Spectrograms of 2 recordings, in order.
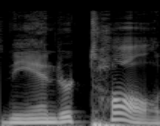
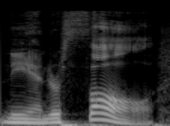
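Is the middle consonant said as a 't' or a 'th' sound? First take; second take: t; th. First: The middle consonant is a plain 't' sound. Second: The middle consonant is a 'th' sound. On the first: The speaker calls it right. "it's Neanderthal" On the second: The speaker calls it wrong. "not Neanderthal"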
